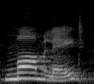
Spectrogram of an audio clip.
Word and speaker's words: marmalade: This is what you say, marmalade. Can anybody guess why it's that sound? Because of the R. Exactly, because of the R here. We've mentioned before that the presence of the R after a vowel, because it disappeared in pronunciation, or almost disappeared in some accents, it tends to make the previous vowel long.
